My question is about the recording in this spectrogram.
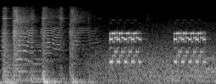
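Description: Mobile phone ringing: an electronic trilling ring in short repeated bursts, starting about a second in.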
